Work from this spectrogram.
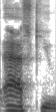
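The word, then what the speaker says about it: Akew: right my last name is literally ask you but it's spelled a ke e w all right all right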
